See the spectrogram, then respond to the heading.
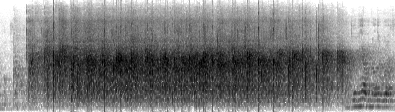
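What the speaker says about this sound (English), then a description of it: "I'd like to give you a big round of applause." A Hall of Fame ceremony audience gives a loud, full round of applause that starts abruptly, holds dense and steady for several seconds, then fades as a voice begins speaking.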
